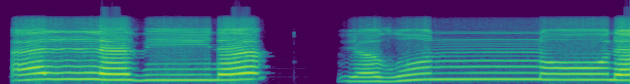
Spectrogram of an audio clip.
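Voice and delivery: very slow, each syllable held long; slow tajweed recitation. Shown as a demonstration. Teacher modelling الذین یظنون for students, slowly chanted.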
